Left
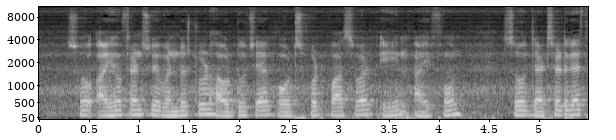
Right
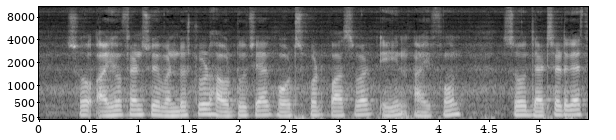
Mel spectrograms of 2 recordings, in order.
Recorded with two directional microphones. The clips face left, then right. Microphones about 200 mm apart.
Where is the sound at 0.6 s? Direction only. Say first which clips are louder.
Right 4 dB; 55° right (ahead or behind).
